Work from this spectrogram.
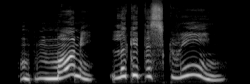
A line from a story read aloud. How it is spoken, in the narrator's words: Judith cried out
